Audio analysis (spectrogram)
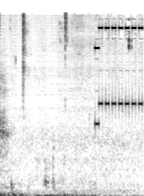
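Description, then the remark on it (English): A phone starts ringing partway through, a steady high electronic ringtone that pulses slightly and carries on to the end, following a few soft bumps and rustles. “Oh my gosh, it's ringing.”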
